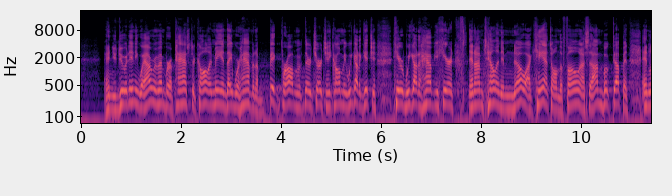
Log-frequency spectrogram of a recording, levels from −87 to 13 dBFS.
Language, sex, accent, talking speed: English, male, American, 290 wpm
